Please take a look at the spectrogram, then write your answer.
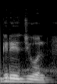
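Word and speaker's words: gradual: करते हैं ग्रैजुएल होता है क्या होता है ग्रैजुएल क्योंकि दी से दी से पहले कुछ वर्ड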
